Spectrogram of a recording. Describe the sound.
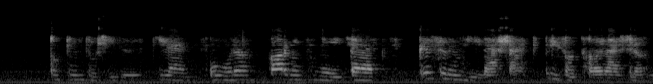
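A phone call on speaker to the Hungarian 180 speaking clock: a recorded voice announces the time in a thin, telephone-like tone over a low, steady hum.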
